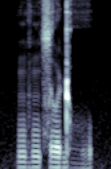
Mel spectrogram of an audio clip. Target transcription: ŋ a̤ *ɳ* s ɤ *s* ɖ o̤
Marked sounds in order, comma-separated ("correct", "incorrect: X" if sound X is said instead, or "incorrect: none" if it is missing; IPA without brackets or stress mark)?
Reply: incorrect: ŋ, incorrect: none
